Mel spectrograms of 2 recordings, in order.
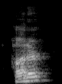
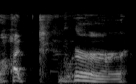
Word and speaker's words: Hutter: So now, well, see, this is your last name is pronounced Hutter. Yeah, two So, T's though, so Hutter.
